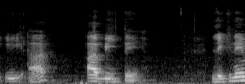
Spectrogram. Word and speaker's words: habiter: पढ़ा जाएगा ए बी आई टी आई R Adit लिखने में पूरा आएगा हा ए बी आई टी आई आर लेकिन बोलने में ए बी आई टी आई R Adit तो इसका प्रयोग करना है ठीक जस्ट बात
